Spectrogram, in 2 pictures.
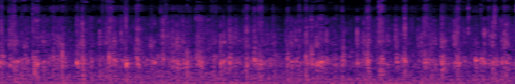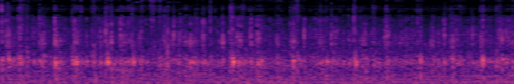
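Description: Hooves of several horses walking on an asphalt road: a dense, irregular, overlapping clip-clop.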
